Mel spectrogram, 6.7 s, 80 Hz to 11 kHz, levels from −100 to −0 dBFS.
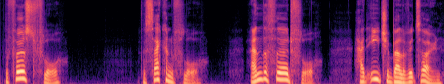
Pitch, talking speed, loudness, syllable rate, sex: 150 Hz, 155 wpm, -17 LUFS, 4.3 syllables/s, male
